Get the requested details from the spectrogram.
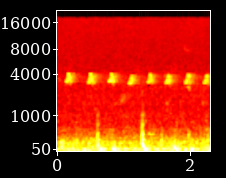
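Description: bird, woodpecker call

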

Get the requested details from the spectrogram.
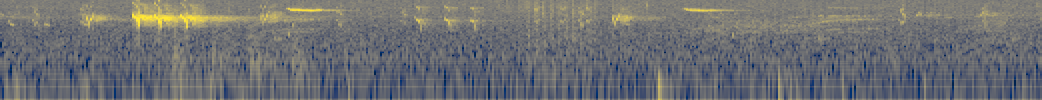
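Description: bird, wild birds chirping

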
